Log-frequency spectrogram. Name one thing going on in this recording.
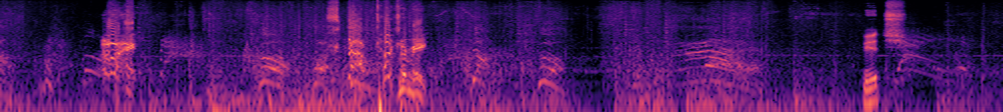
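Flaming blades whoosh through the air in fast swings.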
